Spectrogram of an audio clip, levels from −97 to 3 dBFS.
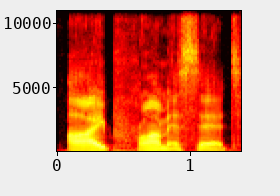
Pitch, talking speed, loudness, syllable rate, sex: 150 Hz, 130 wpm, -17 LUFS, 4.3 syllables/s, female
